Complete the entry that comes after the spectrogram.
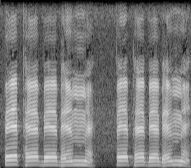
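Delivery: का, खा, गा, घा, ण recited in a measured row; syllable drill. Shown as a demonstration. Teacher reciting the ट-row to show the nasal at its end. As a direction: chant the row slowly, landing on ण. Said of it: "इसी प्रकार से".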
